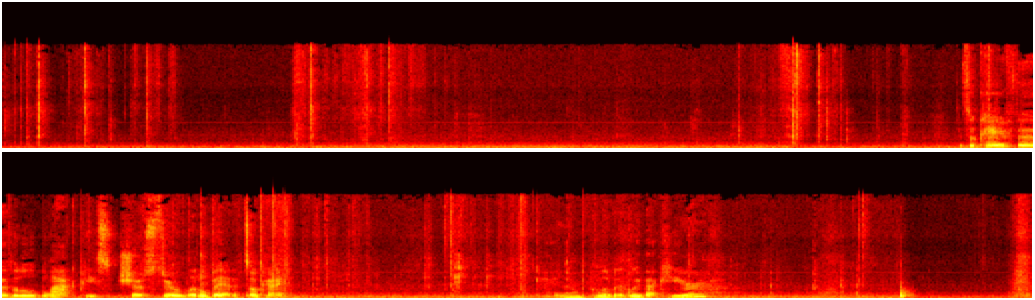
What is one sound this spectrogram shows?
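Paper rustles and crinkles in someone's hands.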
